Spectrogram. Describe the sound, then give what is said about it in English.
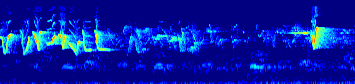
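A willy wagtail singing for its mate in the Australian outback: a bright, rapid run of high twittering chirps, then quieter notes and one sharp high call near the end. “This is a willy wagtail singing for its mate on the Australian outback.”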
